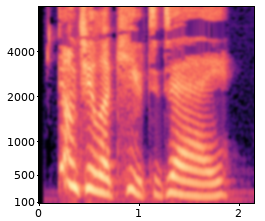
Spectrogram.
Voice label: Wmn Sys Dnt U Lk Ct Patr, Woman Says Don't You Look Patronizing; Talking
